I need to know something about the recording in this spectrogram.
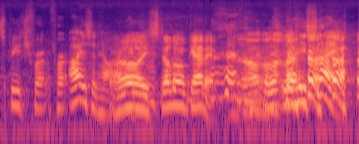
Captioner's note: laughter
